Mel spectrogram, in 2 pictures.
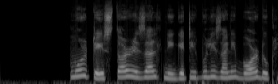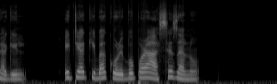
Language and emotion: Assamese, sad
